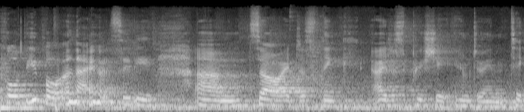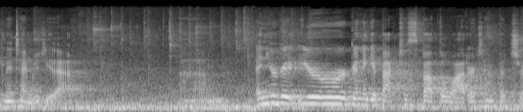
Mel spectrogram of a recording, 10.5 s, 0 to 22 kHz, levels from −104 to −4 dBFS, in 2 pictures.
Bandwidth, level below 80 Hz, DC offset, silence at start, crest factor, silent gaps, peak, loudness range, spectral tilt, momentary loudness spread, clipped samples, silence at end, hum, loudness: 16.5 kHz; -44 dBFS; under 0.1%; 0 s; 14 dB; none; -10 dBFS; 5 LU; -5.5 dB/octave; 10 LU; under 0.1%; 0 s; none; -25 LUFS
